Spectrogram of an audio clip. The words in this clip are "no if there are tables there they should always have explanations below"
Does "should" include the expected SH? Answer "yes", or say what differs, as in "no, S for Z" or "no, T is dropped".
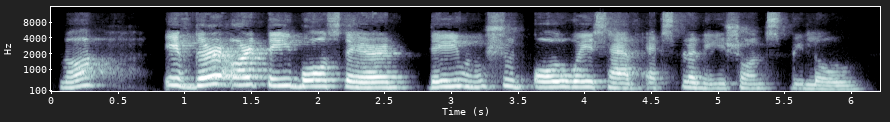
yes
